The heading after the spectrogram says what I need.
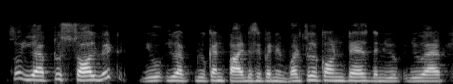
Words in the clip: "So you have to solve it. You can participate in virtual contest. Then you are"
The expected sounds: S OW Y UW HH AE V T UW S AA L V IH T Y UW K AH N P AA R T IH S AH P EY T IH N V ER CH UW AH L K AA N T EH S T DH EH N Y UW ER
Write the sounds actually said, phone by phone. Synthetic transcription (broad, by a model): S OW Y UW HH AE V T UW S AA L V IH T Y UW K AH N P AA R T IH S AH P EY T IH N V ER CH UW AH L K AA N T EH S T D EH N Y UW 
